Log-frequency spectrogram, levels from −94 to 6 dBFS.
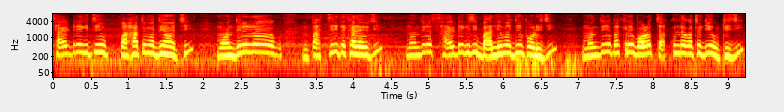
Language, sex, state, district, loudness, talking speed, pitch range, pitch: Odia, male, Odisha, Khordha, -14 LUFS, 155 wpm, 230-280 Hz, 260 Hz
